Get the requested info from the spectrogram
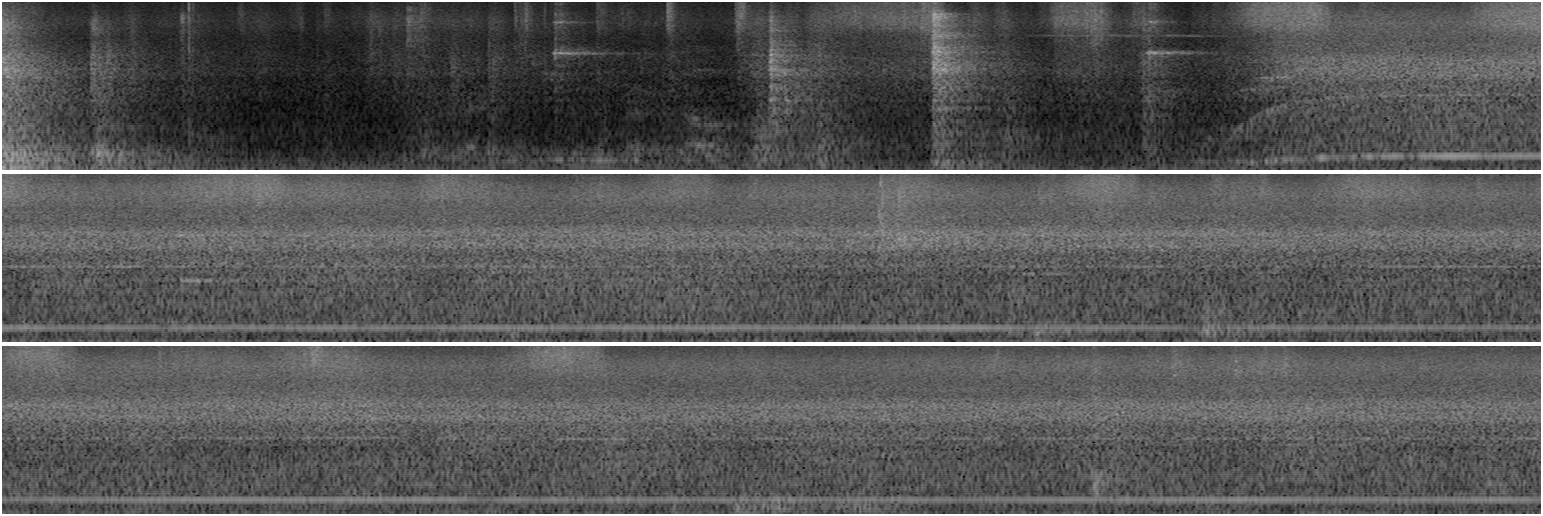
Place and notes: Ústí nad Labem-město, Česká republika - Emil Filla Gallery
Cleaning the gallery before the opening of the exhibition.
